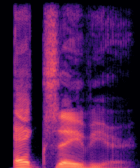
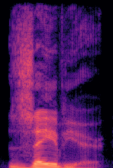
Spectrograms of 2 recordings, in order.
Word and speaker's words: Xavyr: I'll bet you $100 to $1 that she also pronounces it Ex-avier instead of Xavyr, as it should be pronounced.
